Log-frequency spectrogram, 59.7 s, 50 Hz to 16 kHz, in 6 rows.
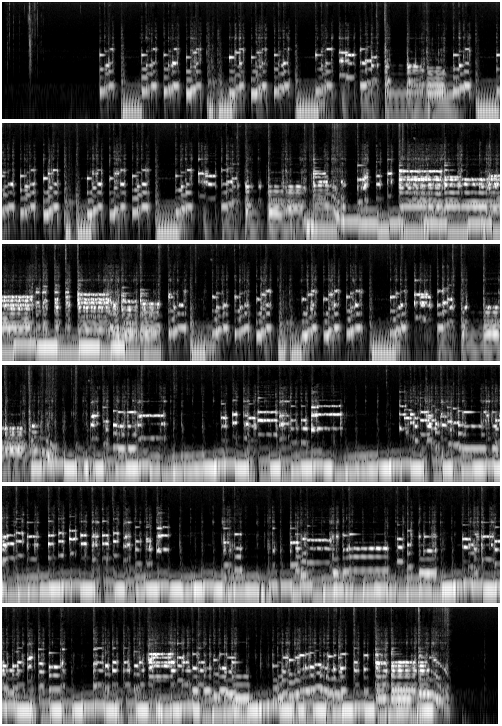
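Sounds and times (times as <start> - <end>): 
Hammond piano: 1.9 - 58.8.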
